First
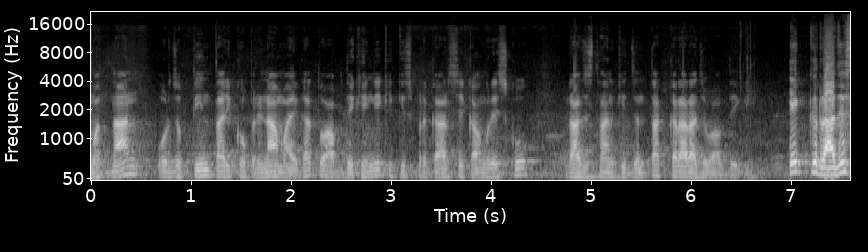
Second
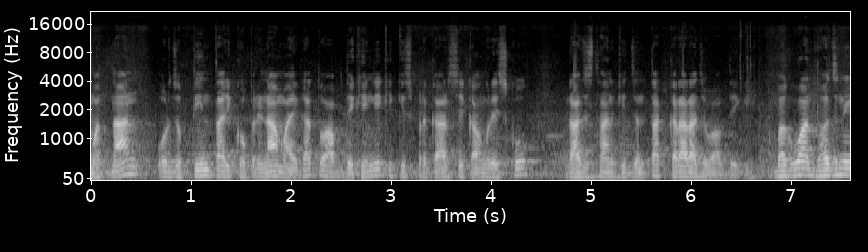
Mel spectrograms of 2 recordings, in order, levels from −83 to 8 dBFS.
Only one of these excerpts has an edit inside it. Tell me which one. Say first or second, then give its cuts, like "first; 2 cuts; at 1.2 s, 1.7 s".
second; 1 cut; at 6.7 s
